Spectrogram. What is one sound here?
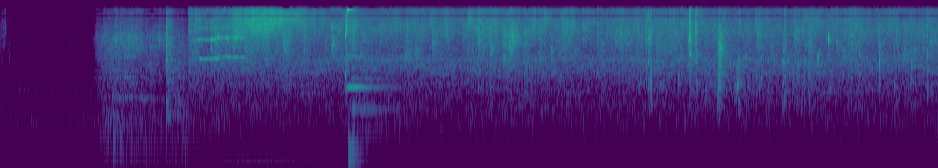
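A shower runs with a steady hiss of water.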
